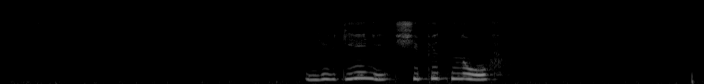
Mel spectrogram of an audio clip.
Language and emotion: Russian, sad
